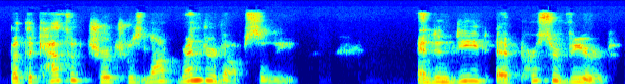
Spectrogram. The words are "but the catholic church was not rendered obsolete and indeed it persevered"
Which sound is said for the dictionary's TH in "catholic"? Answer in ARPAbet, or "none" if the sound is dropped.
TH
